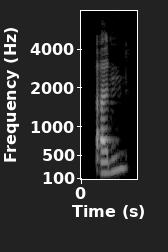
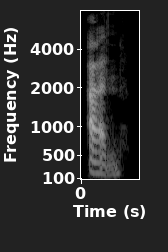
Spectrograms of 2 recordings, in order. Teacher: the plural ending will be pronounced with a schwa, un, whereas the diminutive ending is always pronounced with a higher vowel, so an.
